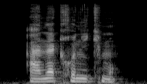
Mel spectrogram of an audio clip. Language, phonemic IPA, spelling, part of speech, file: French, /a.na.kʁɔ.nik.mɑ̃/, anachroniquement, adverb, LL-Q150 (fra)-anachroniquement.wav
- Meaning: anachronistically, anachronically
